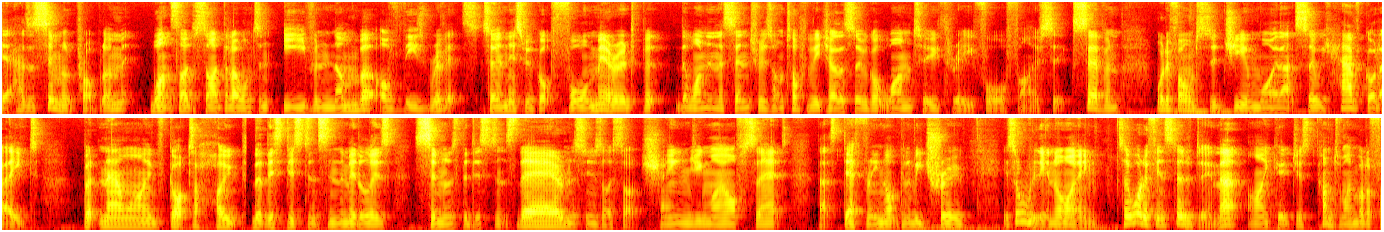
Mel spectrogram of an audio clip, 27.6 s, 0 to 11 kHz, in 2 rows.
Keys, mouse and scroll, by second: 3.4 middle click, 11.6 g, 11.8 y, 13.8 click, 14.6 middle click, 15.2 scroll up 1, 15.5 shift+middle click, 15.6 middle click, 15.7 shift+middle click, 17.1 middle click, 19.0 scroll down 1, 19.3 middle click, 20.6 click, 23.1 ctrl+z, 25.3 click, 25.9 scroll up 1, 26.9 click.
